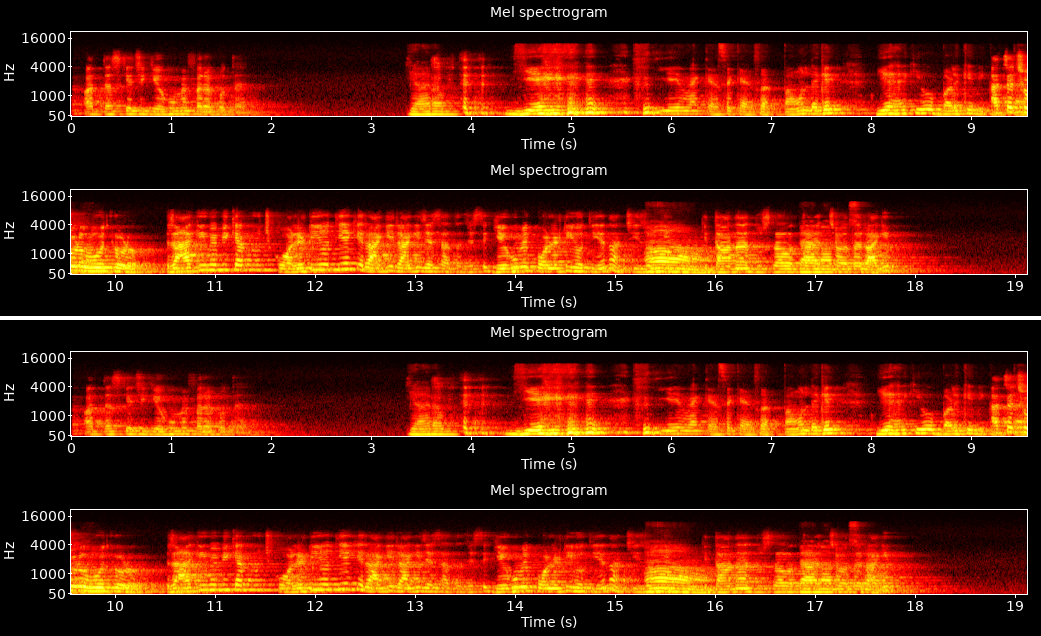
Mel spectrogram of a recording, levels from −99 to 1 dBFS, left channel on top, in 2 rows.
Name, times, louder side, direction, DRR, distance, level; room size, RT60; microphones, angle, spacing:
voice 1, 0.1-1.8 3.6-4.0 9.2-10.2 10.5-15.6 16.0-17.7, left 2 dB, 30° left, 3 dB, 1.2 m, -25 dB
voice 2, 3.4-3.9 4.3-9.9 10.6-10.8 15.3-16.1 16.7-17.7, equal, 5° left, 4 dB, 0.6 m, -25 dB
17.0 x 7.4 x 5.6 m, 1.2 s
head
